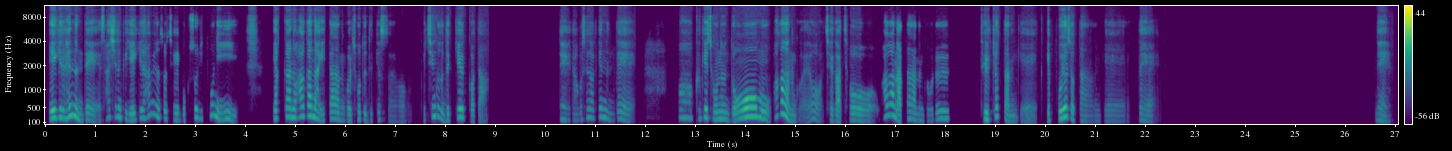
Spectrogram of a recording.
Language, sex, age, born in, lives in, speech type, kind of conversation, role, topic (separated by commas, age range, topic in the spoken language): Korean, female, 50-54, South Korea, Germany, conversation, advice, user, 어떻게 하면 나 자신을 더 잘 받아들이고 스스로에게 더 친절해질 수 있을까요?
